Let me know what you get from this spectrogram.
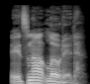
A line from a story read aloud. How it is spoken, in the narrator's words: Hart said blandly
